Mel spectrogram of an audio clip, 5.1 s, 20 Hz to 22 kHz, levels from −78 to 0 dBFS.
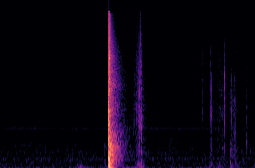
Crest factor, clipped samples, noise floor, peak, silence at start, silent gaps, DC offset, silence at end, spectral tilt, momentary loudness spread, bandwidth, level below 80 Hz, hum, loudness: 26 dB; under 0.1%; -68 dBFS; 0 dBFS; 2.15 s; none; under 0.1%; 2.75 s; -4 dB/octave; 28 LU; 16 kHz; -34 dBFS; none; -16 LUFS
